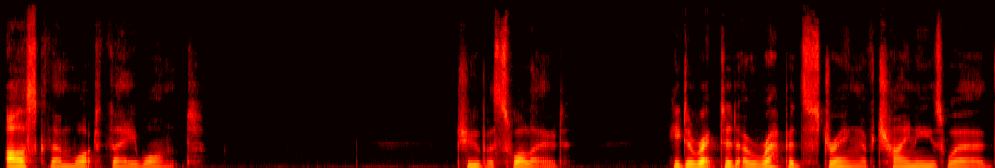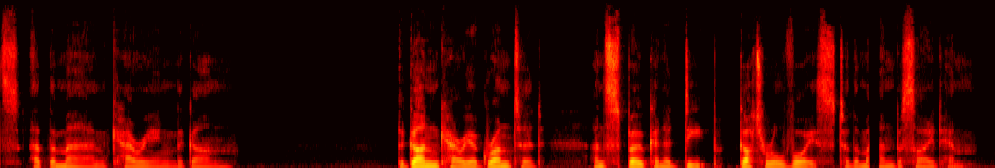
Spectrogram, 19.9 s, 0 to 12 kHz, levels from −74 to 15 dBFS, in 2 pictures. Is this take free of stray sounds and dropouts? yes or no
no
